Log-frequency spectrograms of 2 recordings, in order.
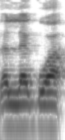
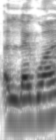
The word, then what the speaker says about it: Elegba: Okay, it's spelled here Elegba, but it's Elegwa in the book.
